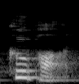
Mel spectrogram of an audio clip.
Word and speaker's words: coupon: of these a coupon a common incorrect pronunciation is but the second syllable should be pawn so coupon here's word number 16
